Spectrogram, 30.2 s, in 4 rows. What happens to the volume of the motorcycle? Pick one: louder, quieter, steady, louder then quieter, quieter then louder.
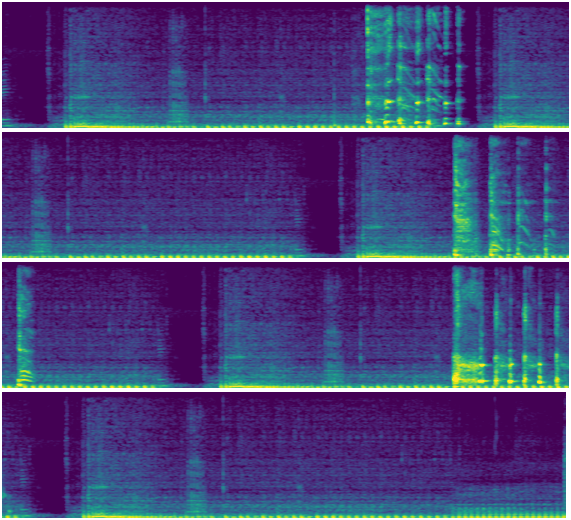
steady.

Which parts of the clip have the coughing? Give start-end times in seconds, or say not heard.
4.4-6.2, 13.6-15.6, 21.1-22.8.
